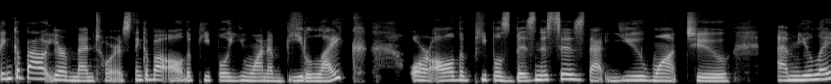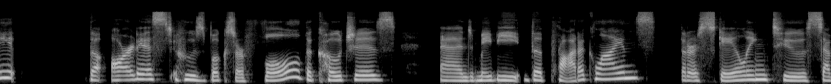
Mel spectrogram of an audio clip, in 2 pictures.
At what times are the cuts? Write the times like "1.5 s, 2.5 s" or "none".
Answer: none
